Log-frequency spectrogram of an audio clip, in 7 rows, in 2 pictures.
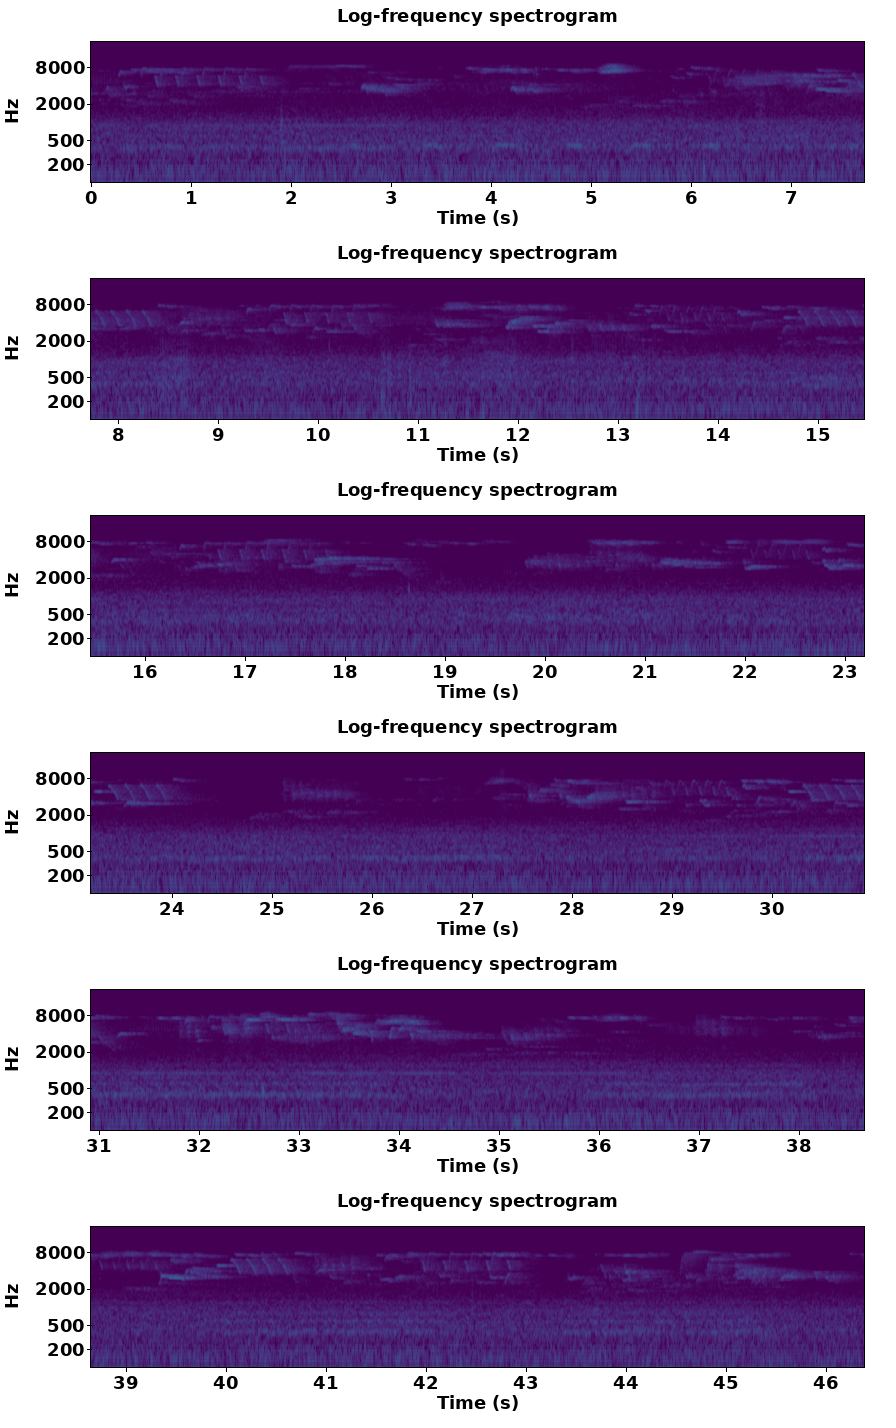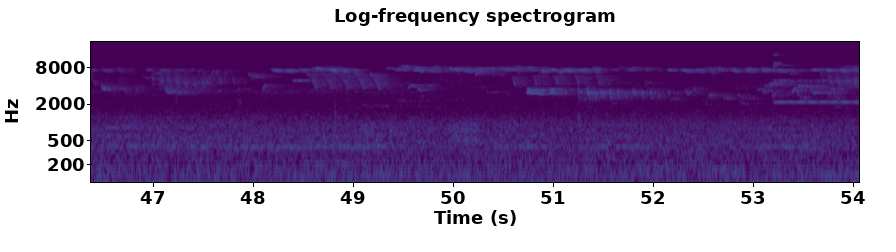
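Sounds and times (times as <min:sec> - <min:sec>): faint birdsong chirps and trills: 0:00.0 - 0:54.0.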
